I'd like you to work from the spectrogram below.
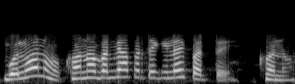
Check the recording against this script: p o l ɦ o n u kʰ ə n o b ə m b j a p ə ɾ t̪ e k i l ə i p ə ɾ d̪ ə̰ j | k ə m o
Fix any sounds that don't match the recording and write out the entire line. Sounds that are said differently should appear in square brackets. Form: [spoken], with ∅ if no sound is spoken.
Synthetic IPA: [b] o l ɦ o n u kʰ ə n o b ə [n] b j a p ə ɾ t̪ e k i l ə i p ə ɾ [t̪] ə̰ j | [kʰ] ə [n] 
